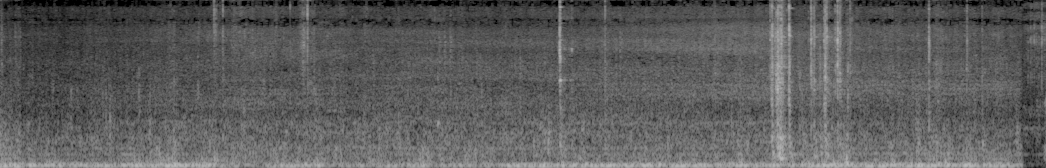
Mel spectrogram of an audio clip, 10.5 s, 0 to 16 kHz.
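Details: 1949 Studebaker Champion driving after 20 years in storage, running on about five cylinders. Lumpy, uneven low chugging under way with road rumble behind it, reluctant to accelerate past about 40–45 mph; rough running.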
